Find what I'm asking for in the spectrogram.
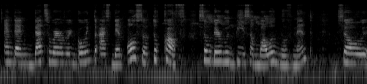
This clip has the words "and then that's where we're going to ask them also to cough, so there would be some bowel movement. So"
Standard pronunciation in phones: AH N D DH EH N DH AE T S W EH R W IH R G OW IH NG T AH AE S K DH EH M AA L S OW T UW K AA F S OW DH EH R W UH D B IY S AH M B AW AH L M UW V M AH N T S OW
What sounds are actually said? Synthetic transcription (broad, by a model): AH N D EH N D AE T S W EH R W IH R G OW IH NG T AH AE S K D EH M AA L S OW T UW K AA F S OW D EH R W UH D B IY S AH M B AW AH L M UW V M AH N T S OW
